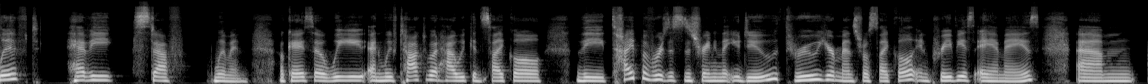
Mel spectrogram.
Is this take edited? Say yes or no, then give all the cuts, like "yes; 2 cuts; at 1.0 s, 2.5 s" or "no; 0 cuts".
no; 0 cuts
